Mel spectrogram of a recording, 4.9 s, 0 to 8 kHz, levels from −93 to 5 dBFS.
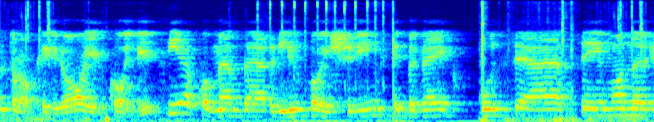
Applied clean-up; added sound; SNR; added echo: none; Camera; 11 dB; reverberation time 0.4 s.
